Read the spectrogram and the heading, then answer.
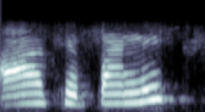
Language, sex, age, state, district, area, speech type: Telugu, female, 18-30, Andhra Pradesh, Visakhapatnam, urban, conversation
